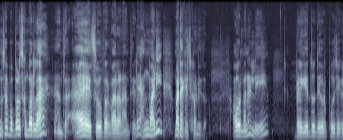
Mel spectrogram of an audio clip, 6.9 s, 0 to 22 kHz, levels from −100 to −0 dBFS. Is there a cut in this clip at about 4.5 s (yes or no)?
yes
